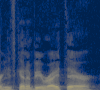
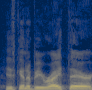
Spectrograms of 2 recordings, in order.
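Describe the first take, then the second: First: Much softer, a near-hushed repeat; dropping softer. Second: Said in the usual way. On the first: Acted. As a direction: let it fall away softly. Repeating the line, fading.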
